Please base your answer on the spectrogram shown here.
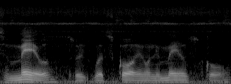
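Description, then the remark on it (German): A male red-eyed tree frog, held in a herpetologist's cupped hands at a banana plant, calls in a quick series of about five short, buzzy, harmonic croaks, each rising and falling slightly, moderately loud, with brief pauses between them. “Das hier ist ein Männchen, das hört man an seinem Ruf.”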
